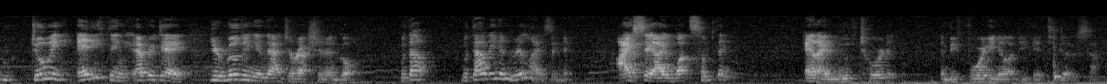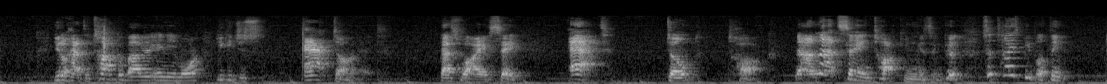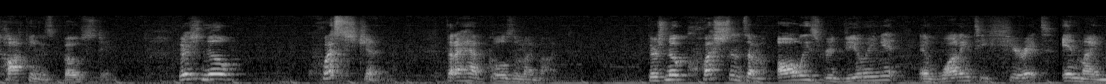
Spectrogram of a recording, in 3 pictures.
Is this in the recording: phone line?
no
